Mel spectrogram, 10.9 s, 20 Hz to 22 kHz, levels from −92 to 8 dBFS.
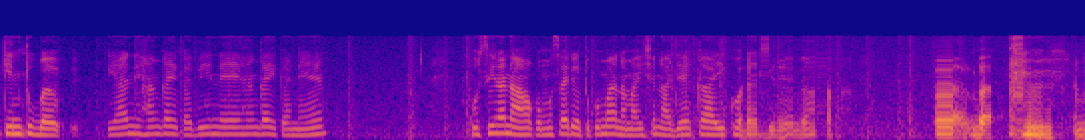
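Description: From 7.39 s to 10.85 s the voice becomes a rigid, metallic buzz pinned at 100 Hz, only loosely following the speech. This robotic sound from repeated short buffers is likely caused by a 10 ms chunk being replayed while most of the real audio is skipped.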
